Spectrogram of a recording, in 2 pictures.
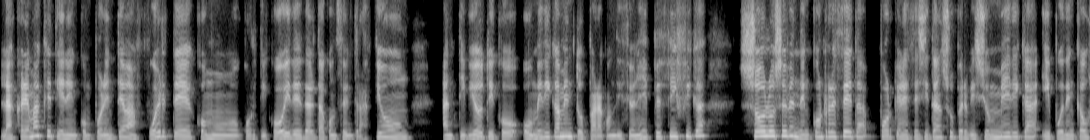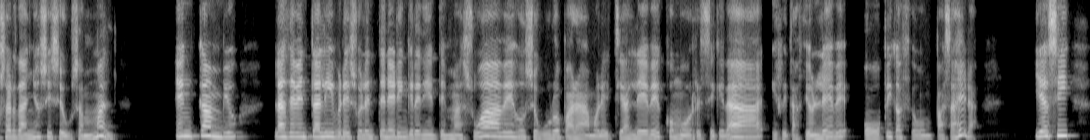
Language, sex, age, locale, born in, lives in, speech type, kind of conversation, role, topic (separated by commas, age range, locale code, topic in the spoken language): Spanish, female, 35-39, es-ES, Spain, Portugal, read, expert-assistant, expert, ¿Qué tipos de problemas pueden atender los dermatólogos?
